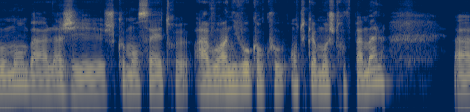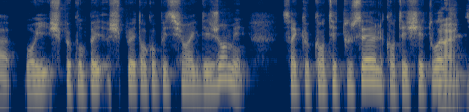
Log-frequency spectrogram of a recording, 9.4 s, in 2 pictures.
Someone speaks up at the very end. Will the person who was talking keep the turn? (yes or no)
yes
